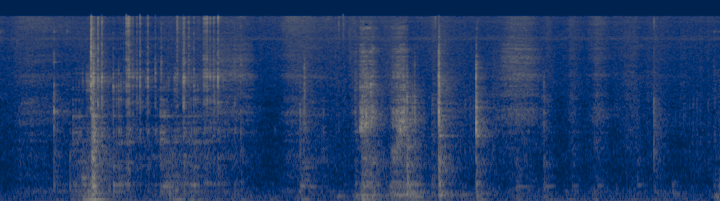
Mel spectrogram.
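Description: Metal clunks and scraping as a bolt with a nut and lock washer is set into the jaws of a steel bench vise and clamped. A sharp knock about a second in is the loudest, and a cluster of knocks comes around four seconds.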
